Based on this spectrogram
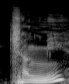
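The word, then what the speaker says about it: Jung-mi: know your korean name changmi yeah how do you spell it j-u-n-g hyphen m-i but it's pronounced cha yeah hmm okay and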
